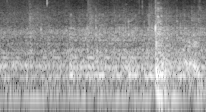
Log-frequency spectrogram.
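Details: Canedy Otto drill press with re-laced belts, second-fastest speed because loose main drive belt slipped at fastest, small bit under power feed; even spindle and belt hum, light gear ratcheting, no slipping — normal power-feed drilling.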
